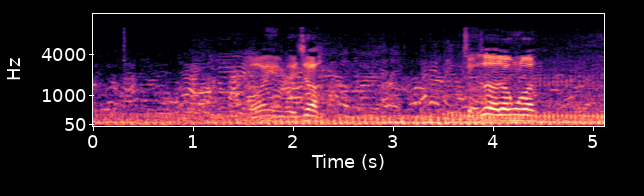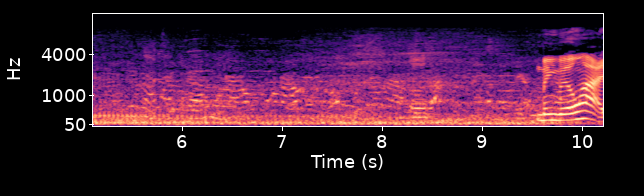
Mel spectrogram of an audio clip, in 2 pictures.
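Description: Motorbike engines pass by.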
